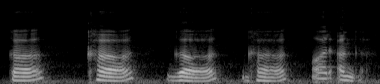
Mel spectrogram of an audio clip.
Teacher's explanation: यानी जब भी हम इन सब को उच्चारित करते हैं, हमारा कंठ प्रयोग करते हैं। ये सारी आवाज़ें हमारे कंठ से निकलती है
